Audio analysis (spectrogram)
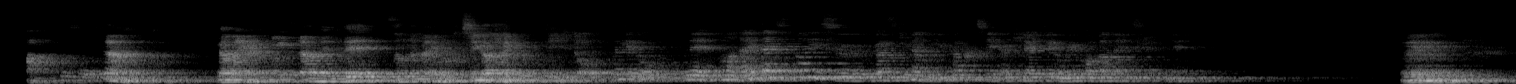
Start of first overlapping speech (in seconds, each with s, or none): none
